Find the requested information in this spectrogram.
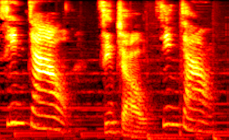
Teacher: So it's flat tone down. And down.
